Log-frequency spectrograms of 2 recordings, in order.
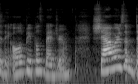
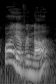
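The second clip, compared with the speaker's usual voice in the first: surprised; 3 semitones higher, 7 dB louder than usual. A narrator's reading. Wonka surprised question.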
